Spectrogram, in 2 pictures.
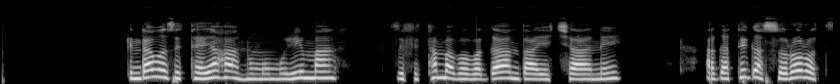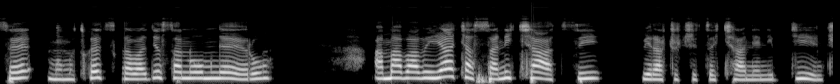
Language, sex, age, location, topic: Kinyarwanda, female, 18-24, Gakenke, government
